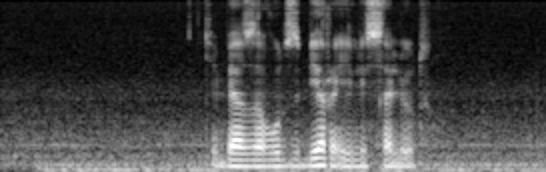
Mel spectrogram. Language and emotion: Russian, neutral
